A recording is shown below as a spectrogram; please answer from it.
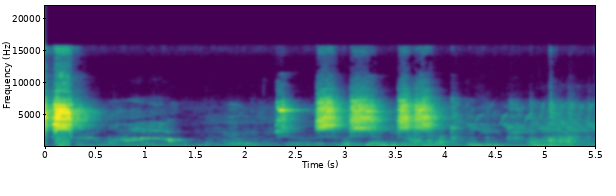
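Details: Black francolin (kala titar), kept as a tournament calling bird. A sharp squawk opens, then after quieter murmuring comes a grating phrase of a short whistle and three rough, buzzy bursts, with soft background chatter.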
